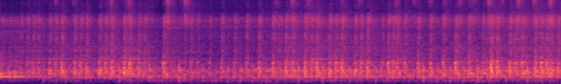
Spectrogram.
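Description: Live jazz piano trio of piano, double bass and drum kit playing. Piano lines run over a steady pulse of cymbal strokes, with the drums prominent.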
